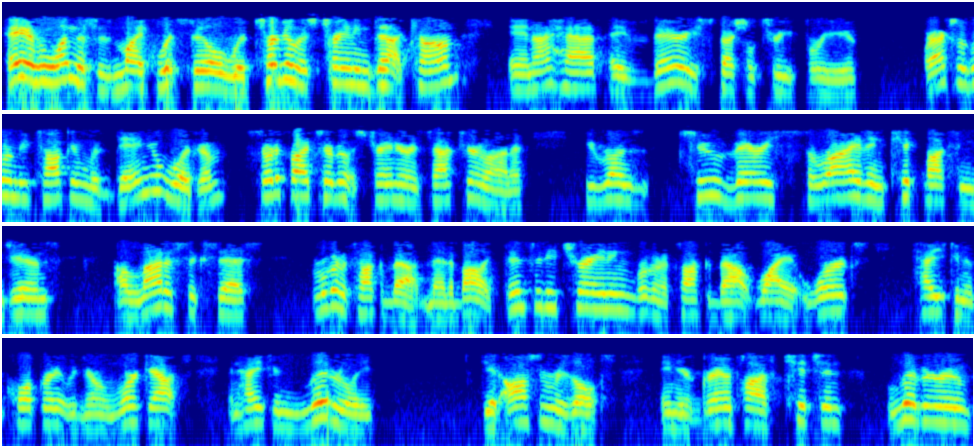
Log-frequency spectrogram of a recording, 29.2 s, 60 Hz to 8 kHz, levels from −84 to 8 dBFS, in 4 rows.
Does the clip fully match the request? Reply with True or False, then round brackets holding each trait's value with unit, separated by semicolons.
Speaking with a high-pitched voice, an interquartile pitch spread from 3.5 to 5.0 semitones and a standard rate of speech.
False (165 Hz; 4.5 semitones; 170 wpm)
